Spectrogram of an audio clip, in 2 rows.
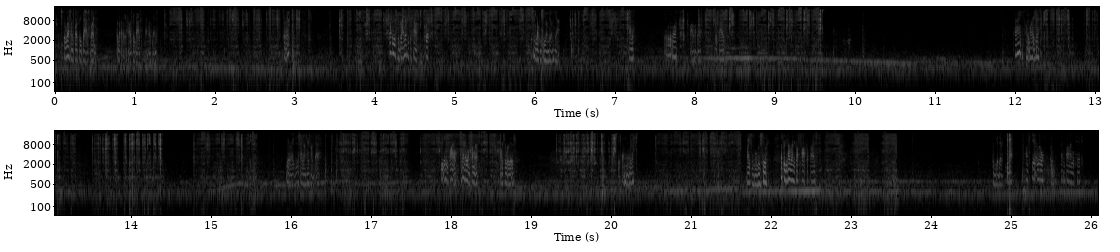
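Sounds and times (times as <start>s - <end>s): metal file scraping metal: 1.0s - 9.6s, 12.1s - 23.7s.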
